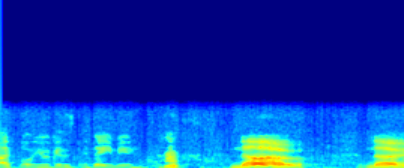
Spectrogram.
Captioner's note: laughs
